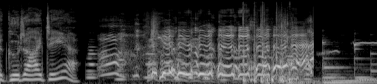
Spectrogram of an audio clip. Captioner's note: all laugh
